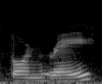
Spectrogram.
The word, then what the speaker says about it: Bonwire: When you look at the spelling, it reads Bonwire, but apparently it's Bonwire.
